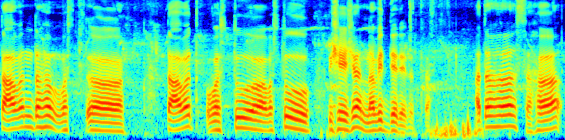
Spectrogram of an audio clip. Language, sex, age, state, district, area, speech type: Sanskrit, male, 18-30, Maharashtra, Kolhapur, rural, spontaneous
